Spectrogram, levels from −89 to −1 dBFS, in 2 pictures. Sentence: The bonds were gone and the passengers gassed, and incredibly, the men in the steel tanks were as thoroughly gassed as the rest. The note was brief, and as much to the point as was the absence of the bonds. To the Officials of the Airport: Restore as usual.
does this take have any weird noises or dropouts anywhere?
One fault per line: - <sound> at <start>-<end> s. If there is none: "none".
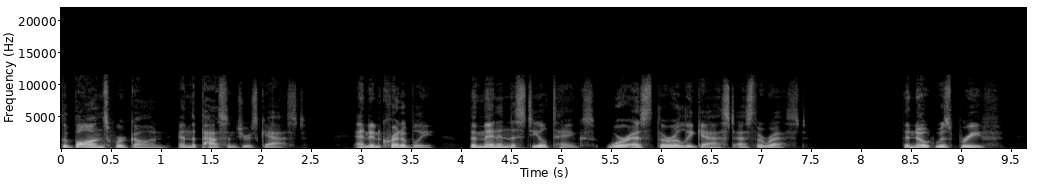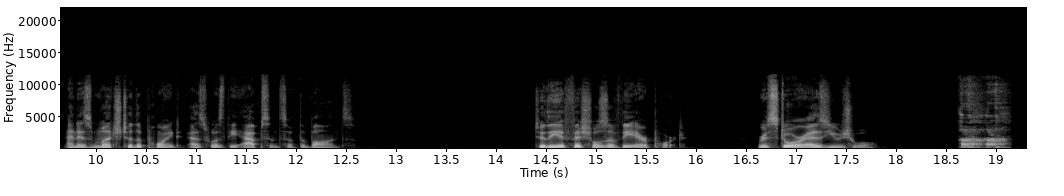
- laugh at 18.6-19.2 s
